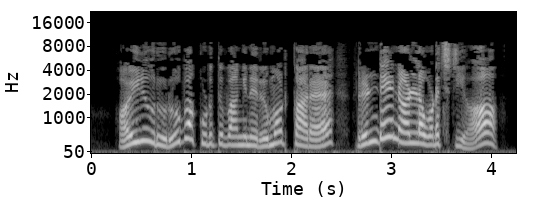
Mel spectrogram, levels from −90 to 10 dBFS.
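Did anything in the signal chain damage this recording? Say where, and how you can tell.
Yes. The damage is at the codec stage and lasts the whole speech clip. Nothing sounds above 9 kHz. The sound is dull and smeared, with fizzy sibilants. The likely cause is AAC compression, AAC-LC at a low bitrate around 32 kbps, which cuts the top band.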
